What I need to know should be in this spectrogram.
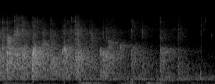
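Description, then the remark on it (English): A crowd at a church service claps steadily for the Lord and the worship team, a dense patter of many hands blending into a continuous wash of applause with no voices over it. “Let's just give the Lord a clap, guys. Thank you, Father. Keep clapping.”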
